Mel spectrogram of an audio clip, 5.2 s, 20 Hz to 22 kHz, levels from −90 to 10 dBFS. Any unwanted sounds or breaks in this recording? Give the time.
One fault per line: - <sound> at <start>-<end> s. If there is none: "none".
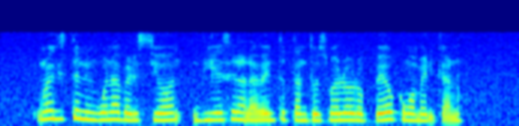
none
